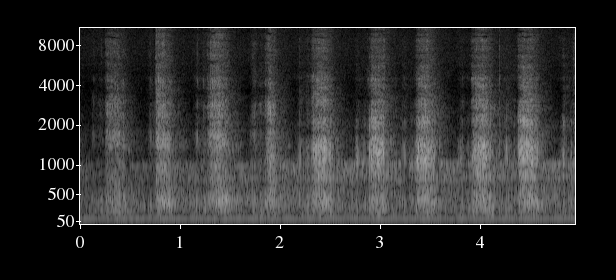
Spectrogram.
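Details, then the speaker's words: Rhythmic whooshing pulses at roughly 115 per minute: the speaker's own baby's fetal heartbeat picked up by Doppler. "여러분 이런 소리예요. 네, 애기 심장 소리입니다."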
